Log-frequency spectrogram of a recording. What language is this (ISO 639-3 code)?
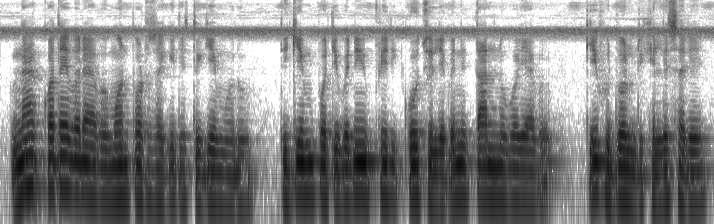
nep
